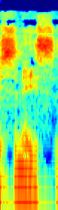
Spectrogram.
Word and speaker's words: Sinise: And I think Gary Sinise, is that how you say it? – Yeah.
